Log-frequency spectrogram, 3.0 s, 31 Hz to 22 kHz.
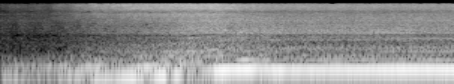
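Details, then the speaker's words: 2013 Hyundai with check engine light, crankshaft sensor code (half the sensor not reading) and startup misfire; engine revs briefly then flattens into a low drone at wide-open throttle, unable to rev higher: rev limited at full throttle. "limited throttle wide open that's it"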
